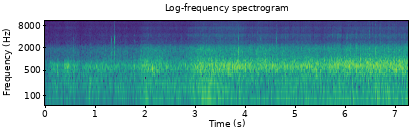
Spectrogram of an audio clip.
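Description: Engine of a lifted off-road truck running as it drives toward the microphone over a muddy track. It gets steadily louder, with a clear jump about three seconds in.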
